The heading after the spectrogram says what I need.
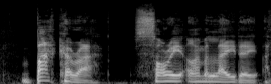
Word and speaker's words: Baccara: Baccarat. Sorry, I'm a lady. I think I said. Was that right? Yeah, well done. Baccarat. Sorry, I'm a lady is the next song. Sorry, I'm a lady by Baccarat.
